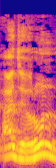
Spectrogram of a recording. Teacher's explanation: জিম কলকলার হরফ ধাক্কা দিয়ে পড়তে হবে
